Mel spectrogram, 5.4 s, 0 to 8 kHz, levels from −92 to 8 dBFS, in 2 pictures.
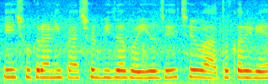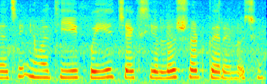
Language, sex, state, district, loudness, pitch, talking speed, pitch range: Gujarati, female, Gujarat, Gandhinagar, -15 LUFS, 245 Hz, 210 wpm, 235-255 Hz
